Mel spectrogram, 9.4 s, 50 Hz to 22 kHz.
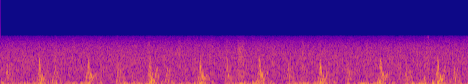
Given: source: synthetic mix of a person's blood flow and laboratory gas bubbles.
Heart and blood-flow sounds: Doppler ultrasound of blood flow; precordium
8.38-8.61 s: bubbles
From the record:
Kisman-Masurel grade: 121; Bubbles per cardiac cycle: 1 to 2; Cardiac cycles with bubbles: 10 to 50%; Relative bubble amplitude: barely perceptible (0.100 to 0.250); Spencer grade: 2 (many but less than half of the cardiac periods contain bubble signals, singularly or in groups); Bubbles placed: only in the low amplitude regions of the cardiac cycle

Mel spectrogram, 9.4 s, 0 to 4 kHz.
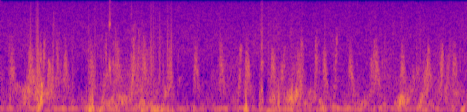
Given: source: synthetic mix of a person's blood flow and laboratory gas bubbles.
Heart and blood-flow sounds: Doppler ultrasound of blood flow; subclavian vein
2.17-2.25 s: bubbles
2.59-2.64 s: bubbles
5.19-5.27 s: bubbles
From the record:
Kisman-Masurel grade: 121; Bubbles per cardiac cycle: 1 to 2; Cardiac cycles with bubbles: 10 to 50%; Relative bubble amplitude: barely perceptible (0.100 to 0.250); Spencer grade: 2 (many but less than half of the cardiac periods contain bubble signals, singularly or in groups); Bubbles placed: anywhere in the cardiac cycle

